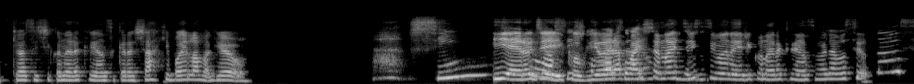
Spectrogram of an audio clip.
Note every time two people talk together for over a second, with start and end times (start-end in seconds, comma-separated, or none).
5.3-6.6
